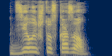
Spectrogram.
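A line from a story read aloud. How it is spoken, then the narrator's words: Barked. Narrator (Russian): рявкнул Миша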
